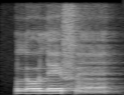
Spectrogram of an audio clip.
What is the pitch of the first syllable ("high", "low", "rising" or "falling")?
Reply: high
